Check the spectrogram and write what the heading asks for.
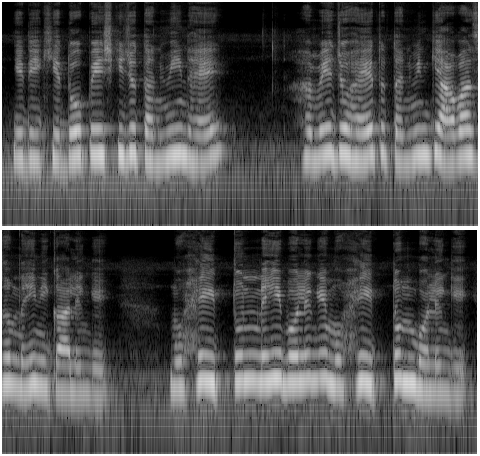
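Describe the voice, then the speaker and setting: A woman teaching Quran recitation in a patient, step-by-step tajweed lesson, drawing out words slowly as models and then explaining them. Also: high voice, a little hiss or hum. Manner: slow, drawn-out model recitation between explanations; patient, repeats and checks understanding.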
